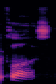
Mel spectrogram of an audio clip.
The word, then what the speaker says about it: Claus: bag full of gifts is a clause clause or clause exact same pronunciation the answer of course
